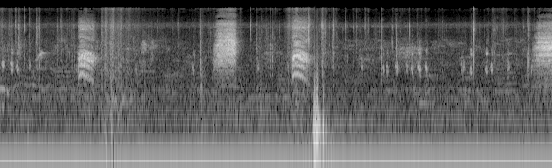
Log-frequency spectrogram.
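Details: Crows fighting other birds for food: a few harsh, raspy caws stand out at intervals over a busy background of chirping birds and low rumbling noise.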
